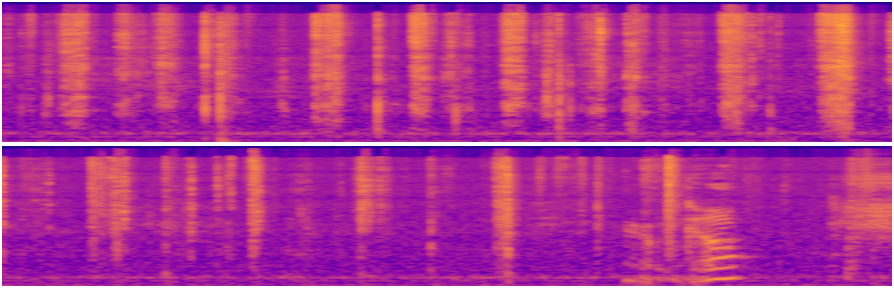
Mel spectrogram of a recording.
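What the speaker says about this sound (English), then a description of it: "we're going to tear just a little bit away from the edge, tear towards you" Cardstock torn by hand for a handmade card, giving a steady run of short, crisp ripping and rustling bursts close by, ending in a longer tear.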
